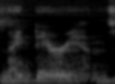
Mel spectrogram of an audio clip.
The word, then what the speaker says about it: cnidarians: next phylum is the nidarians you don't pronounce the sea it's cnidarians and that's all of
